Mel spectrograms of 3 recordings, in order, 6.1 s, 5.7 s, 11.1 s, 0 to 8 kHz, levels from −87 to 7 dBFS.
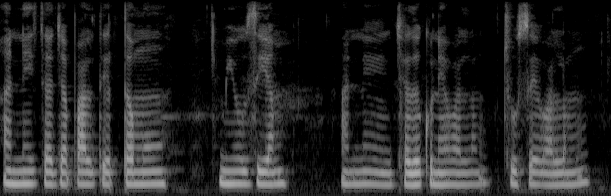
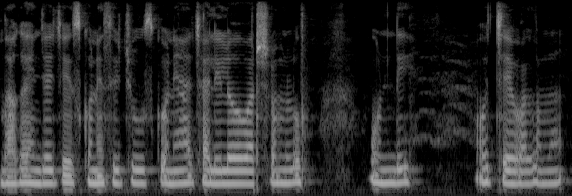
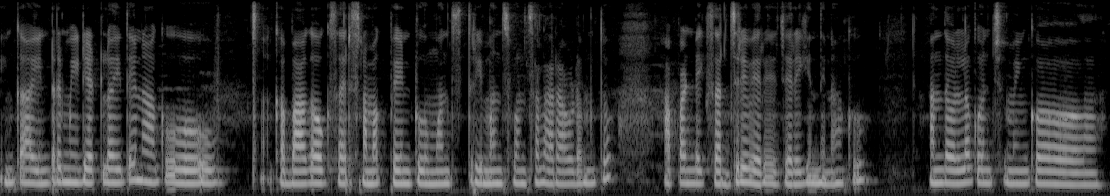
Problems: constant background noise, background conversations at intervals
